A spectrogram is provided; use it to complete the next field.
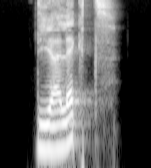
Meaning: genitive singular of Dialekt
- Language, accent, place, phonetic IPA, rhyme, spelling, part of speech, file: German, Germany, Berlin, [diaˈlɛkt͡s], -ɛkt͡s, Dialekts, noun, De-Dialekts.ogg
